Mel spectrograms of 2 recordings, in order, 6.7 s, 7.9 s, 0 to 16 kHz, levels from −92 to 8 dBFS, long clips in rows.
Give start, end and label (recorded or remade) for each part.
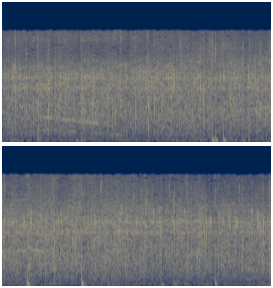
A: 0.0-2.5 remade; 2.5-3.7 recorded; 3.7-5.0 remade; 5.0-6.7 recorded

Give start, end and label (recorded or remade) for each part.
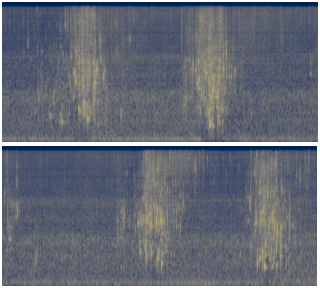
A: 0.0-0.8 recorded; 0.8-5.5 remade; 5.5-7.9 recorded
